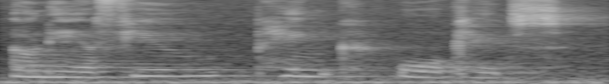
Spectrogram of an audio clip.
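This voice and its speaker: Very slow female literary reader, echoing hall. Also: mid-range voice, fairly even intonation, darkish tone. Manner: measured, poetic delivery with long pauses. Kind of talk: literary prose reading. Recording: echoey hall with faint background noise.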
